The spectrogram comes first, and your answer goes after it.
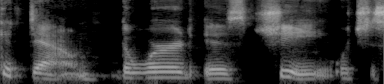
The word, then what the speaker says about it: qi: if you break it down the word is qi which is spelled q-i or maybe spelled c-h-i um and then gong g-o-n-g so the chi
